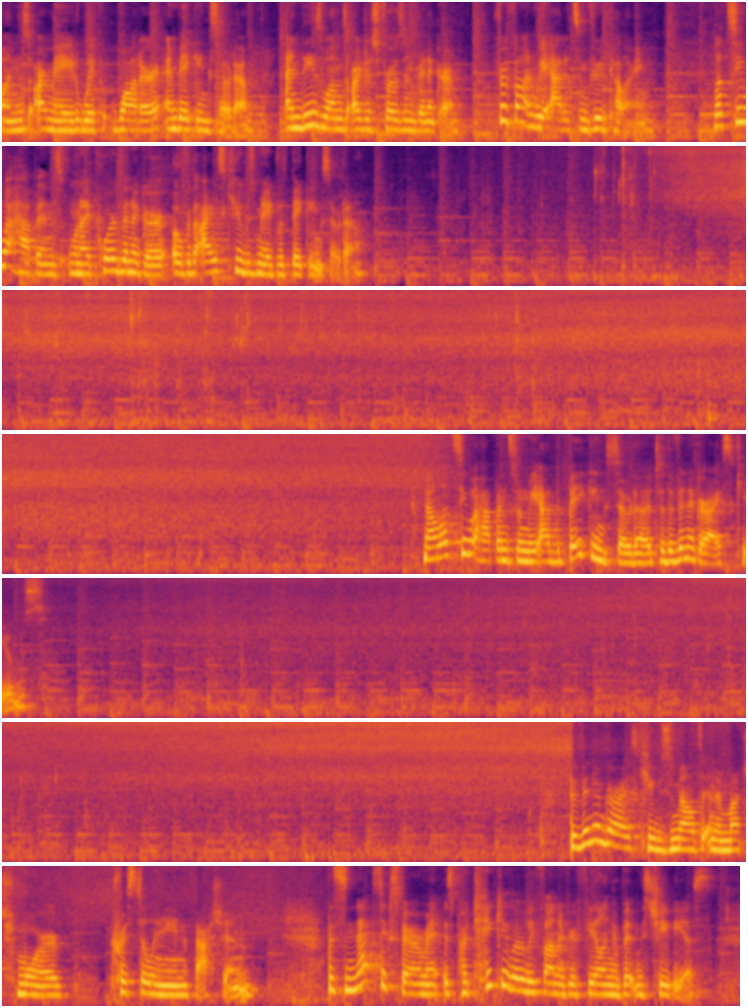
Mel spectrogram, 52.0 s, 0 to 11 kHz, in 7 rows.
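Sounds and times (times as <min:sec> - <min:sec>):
vinegar fizzing on ice: 0:13.4 - 0:48.6.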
